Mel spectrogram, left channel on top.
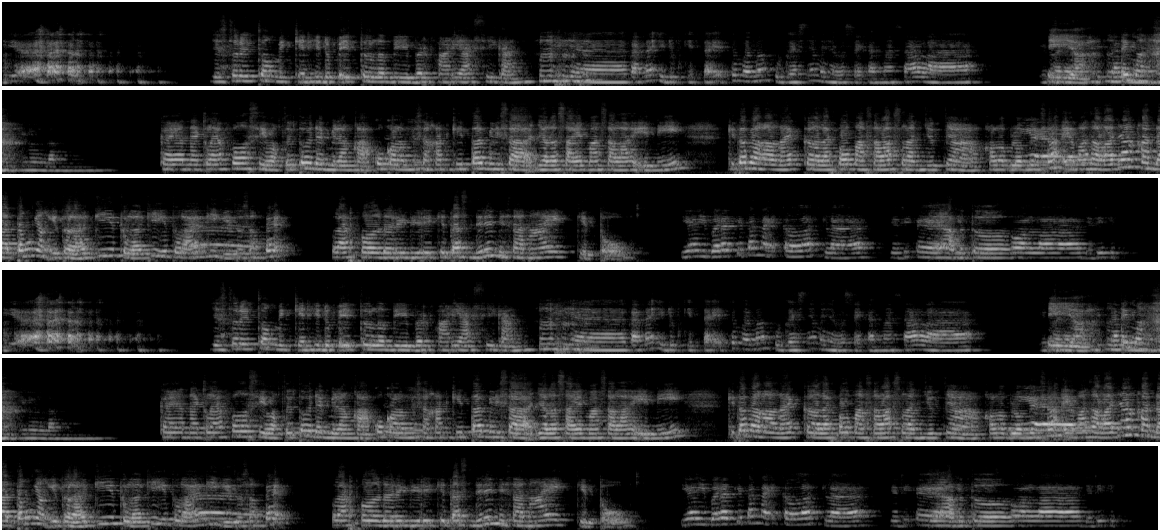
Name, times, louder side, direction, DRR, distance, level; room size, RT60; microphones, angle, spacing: voice 1, 0.0-1.6 2.2-2.3 5.5-9.8 10.4-12.7 15.4-15.9 18.8-19.1 21.6-23.1 25.0-25.8 27.8-27.9 29.9-34.3, right 2 dB, 45° right, 3 dB, 3.5 m, -32 dB
voice 2, 2.1-5.9 10.4-11.7 13.2-26.0 26.5-29.5 32.4-33.3, equal, 30° right, 0 dB, 4.9 m, -29 dB
11.5 x 6.0 x 5.3 m, 0.38 s
head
